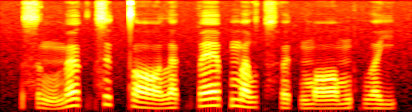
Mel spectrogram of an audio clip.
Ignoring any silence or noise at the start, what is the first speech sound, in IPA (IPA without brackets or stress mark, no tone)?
s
